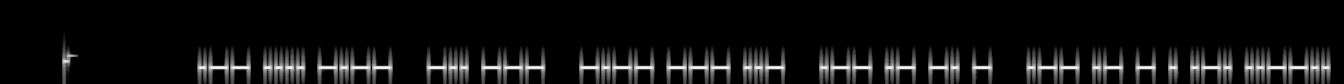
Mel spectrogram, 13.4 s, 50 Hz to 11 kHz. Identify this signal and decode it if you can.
Morse code, heard as a keyed tone, about 22 wpm, 700 Hz. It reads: WHY DO YOU WANT WATER?
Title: Sentences from Top 200 Words 22wpm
